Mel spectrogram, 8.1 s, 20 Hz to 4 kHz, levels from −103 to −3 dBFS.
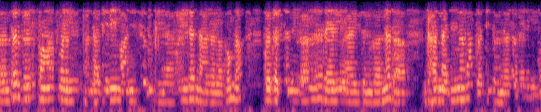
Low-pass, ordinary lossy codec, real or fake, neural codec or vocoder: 3.6 kHz; Opus, 16 kbps; real; none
